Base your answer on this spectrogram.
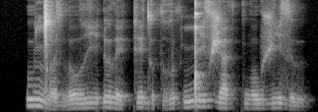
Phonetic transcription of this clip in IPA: u˥ ŋ͡ǀ ʌ˩ z ð o˧ ɣ i˧ ɗ ɯ˧ ð e˩ k e˧ d u˩ θ ɣ u˧ θ ŋ͡ǃ i˥ z ʒ a˧ θ k w o˧ w ʒ i˧ z ɯ˩

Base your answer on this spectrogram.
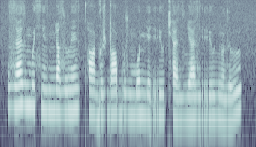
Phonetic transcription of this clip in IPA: z æ z m ɯ sʲ ẽ z ɲ ɑ z v ẽ z t̪ʰ ɑ ɡ ɯ z ɖ ɑ b u z m o nʲ æ rʲ u cʰ æ z ʎ æ z rʲ u ʎ õ z ɯ

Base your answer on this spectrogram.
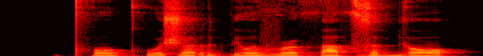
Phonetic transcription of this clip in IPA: pʰ o kʷʰ ə˞ ʒ œ r pʲ o ə̯ v ə˞ θ a θ z ə bʲ ɔ

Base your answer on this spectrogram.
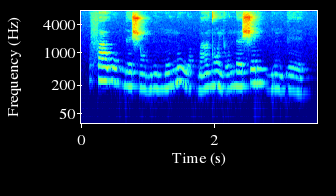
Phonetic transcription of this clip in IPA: f a˦ w o˧ ɡ͡b e˨ ʃ ɔ̃˨ b ĩ˨ m ũ˨˦ n u˦˨ w ɔ˨ ɡ͡b ã˨˦ d ɔ̃˦˨ j o˨˦ n ɛ˧ ʃ e˦ ɾ i˦˨ ɡ͡b ũ˨ ɡ͡b e˨

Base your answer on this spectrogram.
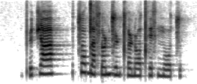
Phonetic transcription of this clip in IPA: pʼ ʏ˨ t͡ʃ a˦ | t͡s ɔ˦ d̪ a˨ s ɾ ɔ˦ ɳ d͡z ʏ˨ ɳ tʰ œ˨ ɳ ɔ˨ tʰ ɪ˨ s n̪ o˨ t͡s

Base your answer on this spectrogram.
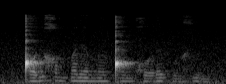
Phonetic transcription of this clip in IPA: ǃ ʌ ɾʲ ɯ x ʌ m p ɛ̃ ɾʲ ɛ̃ m ẽ l ǃ ẽ m χʷ ɯ ɾ e p ɯ x i m

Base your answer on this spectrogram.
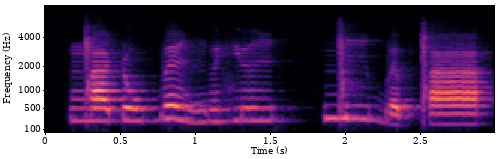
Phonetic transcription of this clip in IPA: ŋ͡ǀ a˧ ʈ o˧ w b ɛ˦˨ i̯ ŋ ɨ˧ zʲ ɘ˦ i̯ | ŋ͡ǀ i˦ b ɛ˨ b ǀ a˧

